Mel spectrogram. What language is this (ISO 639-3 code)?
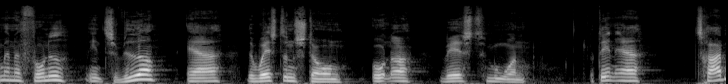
dan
